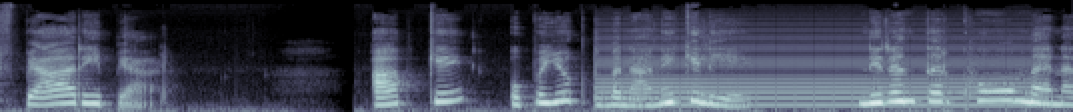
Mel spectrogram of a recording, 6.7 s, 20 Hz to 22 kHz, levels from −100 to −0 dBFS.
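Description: A hard, raspy GSM phone buzz cuts into this speech clip from 3.72 s to 6.56 s, repeating at about 217 Hz with a dense stack of harmonics, roughly 12 dB below the speech. A nearby 2G handset on a call transmits in bursts, and the audio circuitry rectifies them into this steady, signal-independent noise.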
